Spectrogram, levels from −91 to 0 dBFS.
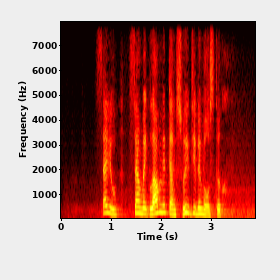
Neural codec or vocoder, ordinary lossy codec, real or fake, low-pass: codec, 16 kHz, 0.5 kbps, FunCodec, trained on Chinese and English, 25 frames a second; none; fake; none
